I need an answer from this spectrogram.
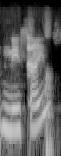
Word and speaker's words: nescience: word said nescience?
